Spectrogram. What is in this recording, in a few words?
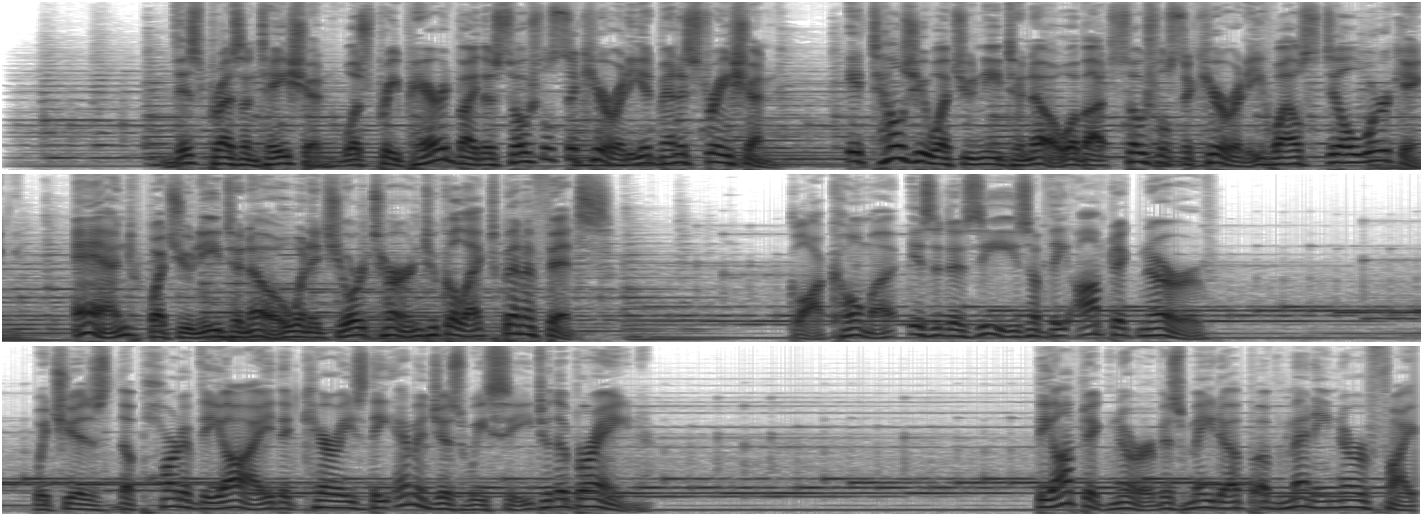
E Learning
